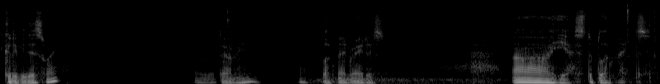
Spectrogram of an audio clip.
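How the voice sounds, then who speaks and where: A man softly narrating his video game in an ASMR style, musing to himself in a hushed, slightly strained, under-the-weather voice. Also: extremely low pitch, moderate pace, a little hiss or hum. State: sick, strained voice. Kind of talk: soft-spoken, partly whispered ASMR game commentary.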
